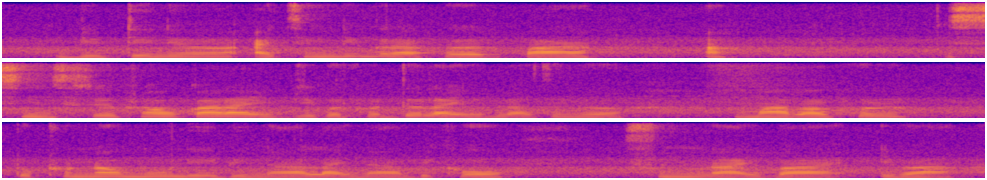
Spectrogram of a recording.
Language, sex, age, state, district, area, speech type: Bodo, female, 18-30, Assam, Kokrajhar, rural, spontaneous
